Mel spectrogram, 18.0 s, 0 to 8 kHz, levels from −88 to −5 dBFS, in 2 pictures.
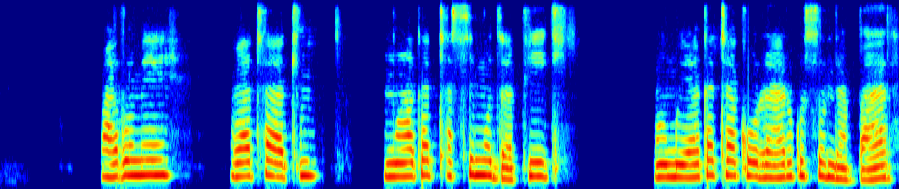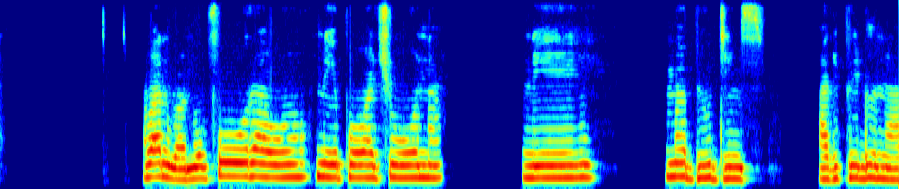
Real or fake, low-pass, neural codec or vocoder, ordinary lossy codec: real; 7.2 kHz; none; Opus, 24 kbps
